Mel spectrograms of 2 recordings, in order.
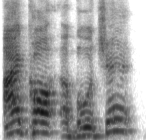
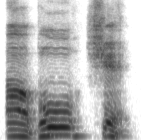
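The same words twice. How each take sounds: First: "bullshit" said like "bull-chet", rising; "bullshit" as a drawn-out, rising "bull-chet"; altered pronunciation. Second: "bullshit" very slow, split as "bull... shit"; "bullshit" spelled out slowly in two falling beats; slow enunciation. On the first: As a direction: say "bullshit" slowly with a ch sound, ending up. Repeats the word, respelling its sound. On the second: Second take, slower and broken up. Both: Retold or imitated.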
